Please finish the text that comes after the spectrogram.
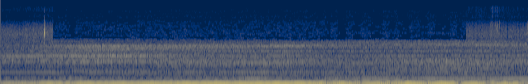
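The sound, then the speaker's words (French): Radio pulses from Jupiter's moon Io, compiled by NASA engineers and rendered as sound: a steady, deep rumbling drone with faint humming tones layered above it, plus brief hissy flickers at the start and end. “c'est une transcription sonore des impulsions radio envoyées par les planètes les plus lointaines du système solaire et compilées par les ingénieurs de la NASA”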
